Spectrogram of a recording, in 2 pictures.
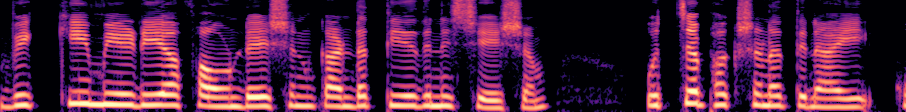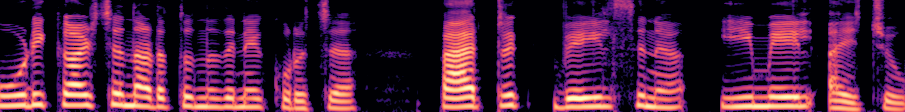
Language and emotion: Malayalam, neutral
